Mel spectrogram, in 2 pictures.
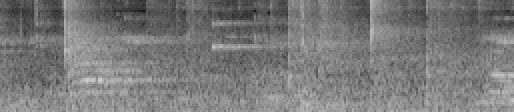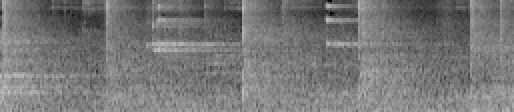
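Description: Badminton rally in a large echoing hall: sharp cracks of rackets hitting the shuttlecock every second or so, with short high squeaks of court shoes on the floor and a steady murmur of voices from other courts.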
